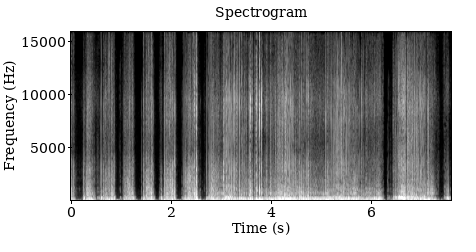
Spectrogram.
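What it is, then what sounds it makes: Woven fiber placemat. A round, dark woven placemat of thin, flat coiled braided fiber lies on a table and is scratched fast by long acrylic-style nails on both hands. Short, dry scratching bursts separated by brief silences give way to a sustained, dense rasping scrape with a low rumbling body and a bright, crackly hiss.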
